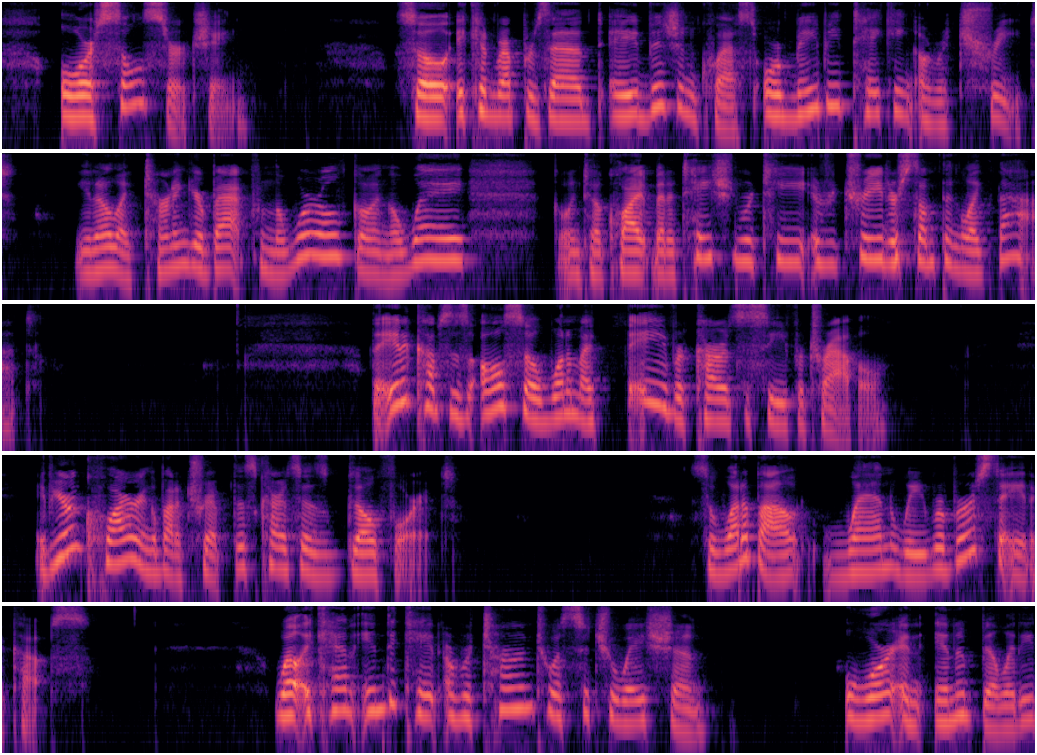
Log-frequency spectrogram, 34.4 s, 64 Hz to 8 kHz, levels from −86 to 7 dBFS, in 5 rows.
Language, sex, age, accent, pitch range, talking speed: English, female, 50-69, American, 180-250 Hz, 150 wpm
